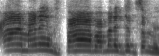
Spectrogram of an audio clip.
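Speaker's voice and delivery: high, odd, strange put-on crab voice. Telling a story about crabs in a trap, voicing Bob the crab, weird voice. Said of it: "Bob has a weird voice".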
